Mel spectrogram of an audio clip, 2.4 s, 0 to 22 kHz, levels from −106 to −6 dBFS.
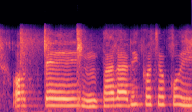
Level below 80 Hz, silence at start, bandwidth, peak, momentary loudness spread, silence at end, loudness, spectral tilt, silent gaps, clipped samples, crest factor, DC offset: -56 dBFS; 0 s; 8.8 kHz; -4 dBFS; 6 LU; 0 s; -22 LUFS; -3 dB/octave; none; under 0.1%; 18 dB; under 0.1%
